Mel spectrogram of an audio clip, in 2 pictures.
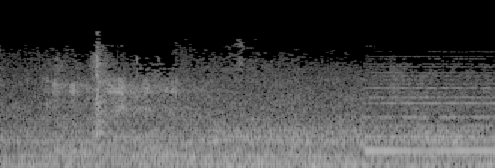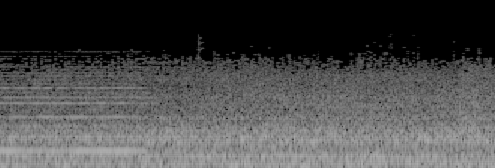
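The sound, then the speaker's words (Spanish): Metro train departing from a platform: a low, steady rumble of the carriages, with a sustained horn-like tone of about two seconds in the middle, quiet throughout. “Mira en otro vagón y se aparta del tren. El metro se va.”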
